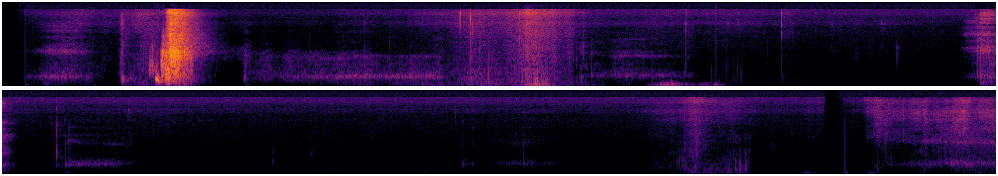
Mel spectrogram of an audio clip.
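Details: Sneezing with a cold: a loud, wet, messy sneeze, then congested snotty nose blowing and sniffing.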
